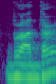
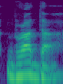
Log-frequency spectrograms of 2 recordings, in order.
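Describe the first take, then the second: First: "Brother" with the final r sounded; American pronunciation. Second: "brother" as bruh-duh, no final r; R-less British pronunciation. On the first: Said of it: "Brother in American accents". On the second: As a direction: say "brother" British style, dropping the r. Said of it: "British accents". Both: Shown as a demonstration.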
